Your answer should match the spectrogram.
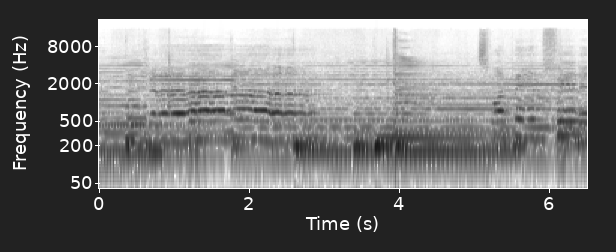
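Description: Live acoustic band music: an acoustic guitar playing chords under a violin melody with vibrato.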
